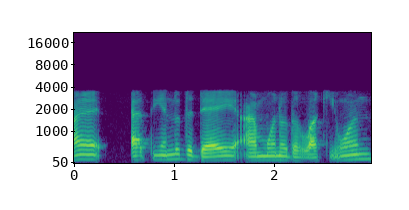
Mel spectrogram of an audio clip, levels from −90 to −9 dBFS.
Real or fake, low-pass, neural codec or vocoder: real; 3.6 kHz; none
